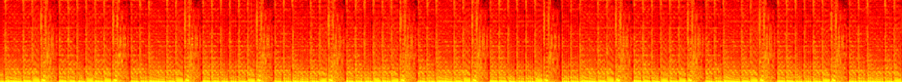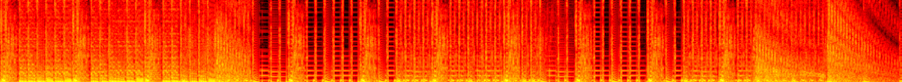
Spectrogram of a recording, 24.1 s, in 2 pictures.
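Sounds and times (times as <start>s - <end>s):
funk music on a MOS 6581R4 SID chip: 0.0s - 24.0s.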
